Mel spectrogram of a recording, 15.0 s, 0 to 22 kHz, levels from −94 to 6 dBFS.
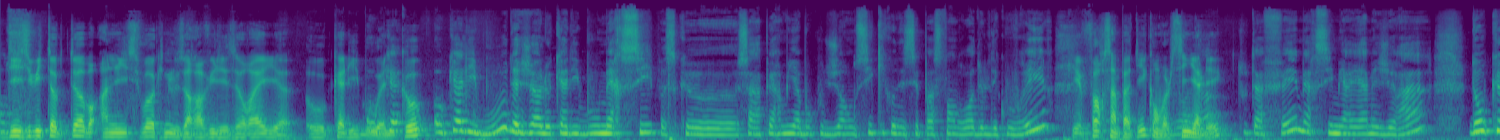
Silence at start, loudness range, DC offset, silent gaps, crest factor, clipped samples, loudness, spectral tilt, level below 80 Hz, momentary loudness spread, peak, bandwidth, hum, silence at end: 0 s; 7 LU; under 0.1%; none; 18 dB; under 0.1%; -23 LUFS; -6 dB/octave; -46 dBFS; 10 LU; -4 dBFS; 17 kHz; none; 0 s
